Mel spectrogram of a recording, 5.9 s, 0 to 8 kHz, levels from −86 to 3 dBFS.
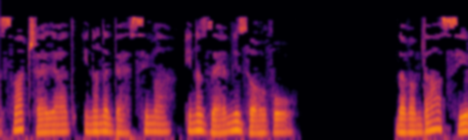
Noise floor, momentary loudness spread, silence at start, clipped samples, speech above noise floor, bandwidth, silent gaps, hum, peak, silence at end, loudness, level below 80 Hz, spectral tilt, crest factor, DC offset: under -90 dBFS; 8 LU; 0 s; under 0.1%; over 66 dB; 5.8 kHz; 3.79-4.91 s; none; -6 dBFS; 0 s; -24 LUFS; -50 dBFS; -9 dB/octave; 18 dB; under 0.1%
